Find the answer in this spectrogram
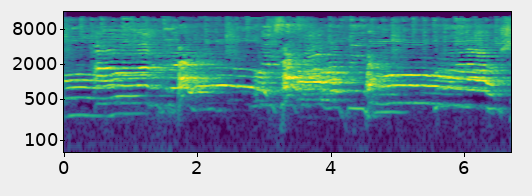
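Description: A dog howls in sustained, quavering notes, each swelling, then bending downward before the next begins. A song with sung words plays underneath, and the dog seems to follow it.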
